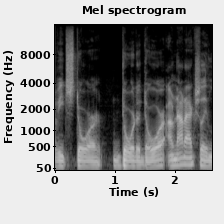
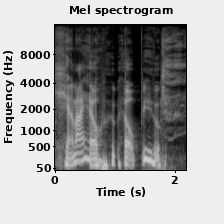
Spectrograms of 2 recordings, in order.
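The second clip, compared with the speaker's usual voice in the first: bright, eager, chipper, high-pitched cheerful tone; 6 semitones higher than usual. Retelling a woman in Claire's offering help, imitating a chipper woman. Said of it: "And she's all chipper".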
